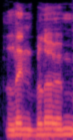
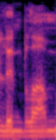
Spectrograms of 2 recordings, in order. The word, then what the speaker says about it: Lindblom: it's U you know so it can be Lin bloom or Lin Blum I mean it's same kind of thing like I said I don't I don't really get bothered by how it's pronounced too much so from day one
